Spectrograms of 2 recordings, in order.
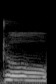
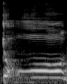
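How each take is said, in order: First: It sounds calm with a flat tone. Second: It sounds angry and sharp.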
